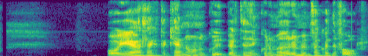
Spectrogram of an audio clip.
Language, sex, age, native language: Icelandic, male, 40-49, Icelandic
